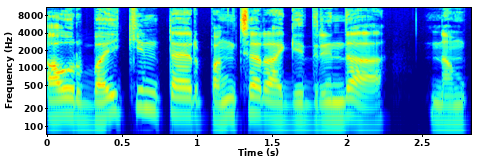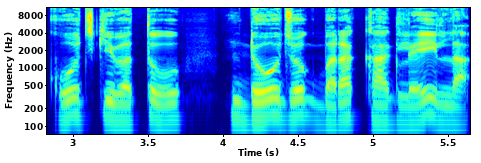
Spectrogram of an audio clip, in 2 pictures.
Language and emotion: Kannada, sad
